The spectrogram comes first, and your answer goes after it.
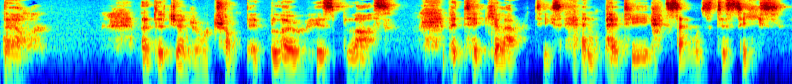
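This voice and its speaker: A man's voice: fairly low pitch, slow, sharp tone, low-quality recording. A man playing a grief-stricken, vengeful young warrior in a Shakespeare monologue, declaiming with anguished intensity. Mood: grieving.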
